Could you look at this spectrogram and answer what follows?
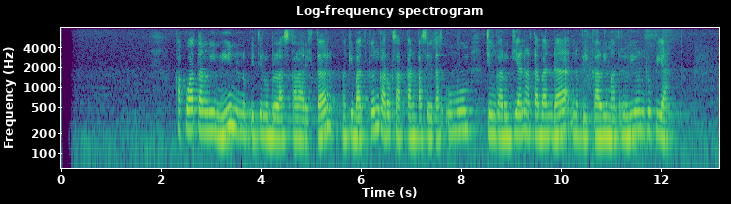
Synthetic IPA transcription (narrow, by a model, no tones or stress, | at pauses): kakuat̪anlininunəpit̪ilubəlaskalaɾikt̪ərŋakibat̪̚kɨnkaɾuksakanfasilit̪asumum | d͡ʒɨŋkaɾuɡianhart̪abandanəpikalimat̪ɾiliɔnrupiah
